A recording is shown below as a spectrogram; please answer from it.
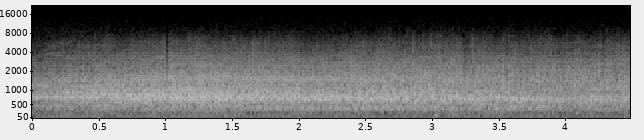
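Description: A capacity crowd of 8,000 at a football stadium for an FA Cup third-round tie between Sutton United and Coventry applauds and cheers in a steady, distant wash of noise.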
